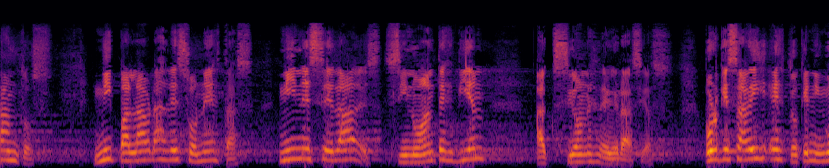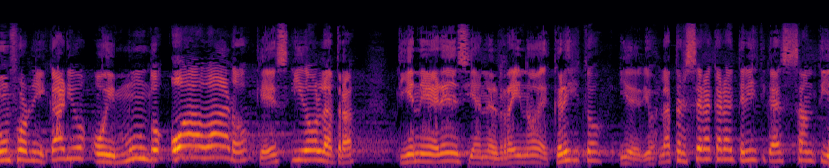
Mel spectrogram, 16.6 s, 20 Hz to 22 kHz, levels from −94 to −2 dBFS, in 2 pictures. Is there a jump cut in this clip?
yes; 1 cut; at 3.8 s

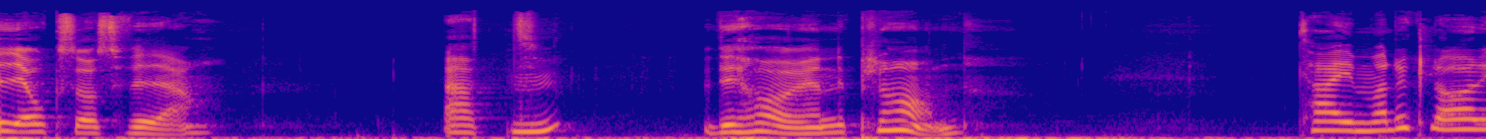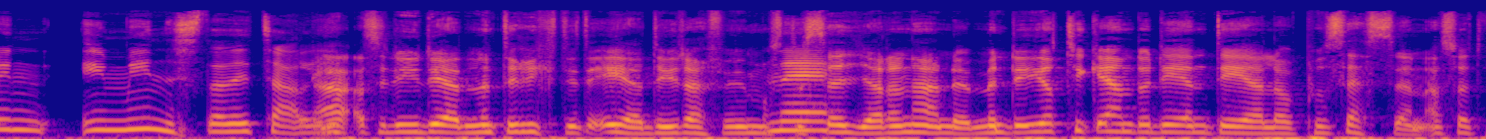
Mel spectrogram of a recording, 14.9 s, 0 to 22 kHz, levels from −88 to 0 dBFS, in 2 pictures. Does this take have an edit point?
no; 0 cuts

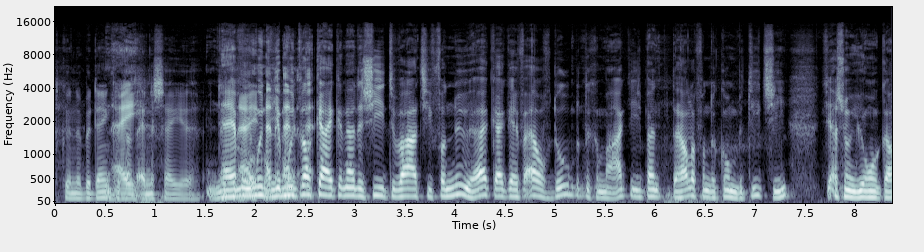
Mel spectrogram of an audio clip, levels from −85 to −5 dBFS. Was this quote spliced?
no; 0 cuts

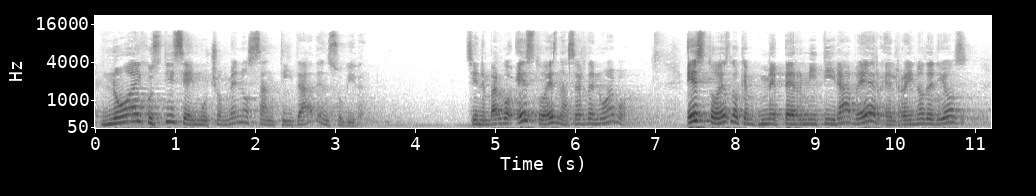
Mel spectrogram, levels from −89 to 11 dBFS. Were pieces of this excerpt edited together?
yes; 1 cut; at 4.5 s

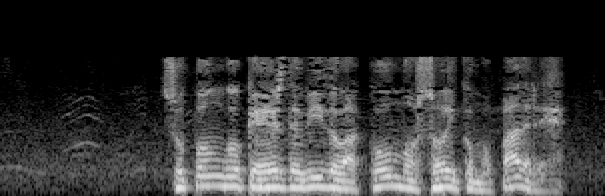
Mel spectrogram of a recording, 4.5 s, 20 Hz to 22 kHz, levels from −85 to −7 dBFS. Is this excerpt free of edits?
yes; 0 cuts

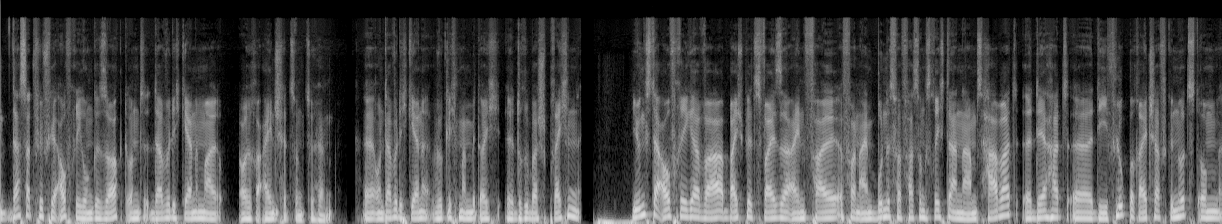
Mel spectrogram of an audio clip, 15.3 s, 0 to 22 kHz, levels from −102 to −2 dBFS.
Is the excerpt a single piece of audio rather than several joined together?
no; 1 cut; at 4.4 s

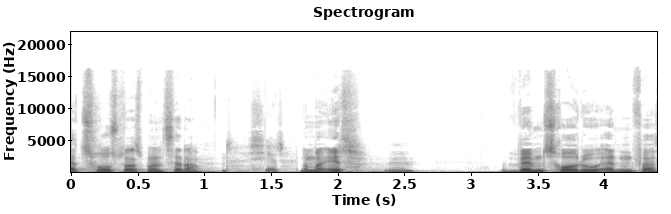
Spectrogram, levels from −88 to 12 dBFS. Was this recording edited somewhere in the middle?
yes; 1 cut; at 1.7 s

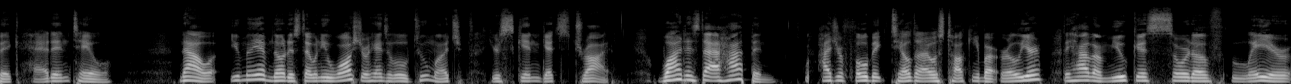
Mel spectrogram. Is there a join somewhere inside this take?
yes; 2 cuts; at 8.1 s, 10.6 s

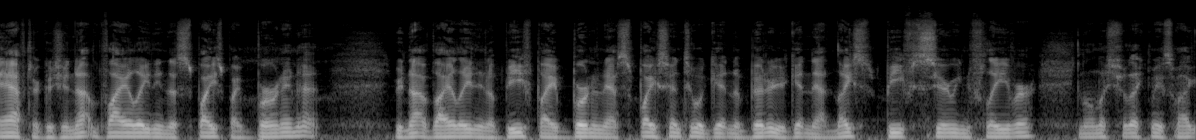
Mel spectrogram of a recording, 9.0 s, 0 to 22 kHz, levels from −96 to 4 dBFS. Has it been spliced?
yes; 1 cut; at 8.0 s

